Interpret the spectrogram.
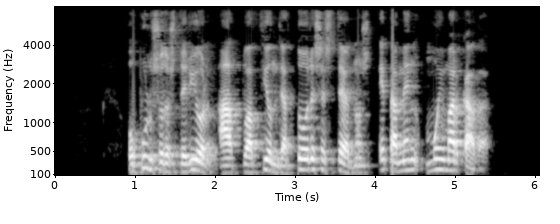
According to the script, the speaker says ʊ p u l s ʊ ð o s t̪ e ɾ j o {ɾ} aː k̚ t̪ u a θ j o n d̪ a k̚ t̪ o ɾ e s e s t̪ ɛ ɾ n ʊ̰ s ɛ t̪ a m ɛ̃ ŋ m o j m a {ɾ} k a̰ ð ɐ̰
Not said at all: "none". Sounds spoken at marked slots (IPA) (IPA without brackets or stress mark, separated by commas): ɾ, ɾ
